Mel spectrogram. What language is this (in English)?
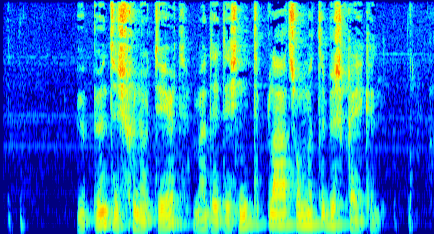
Dutch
